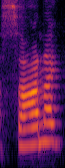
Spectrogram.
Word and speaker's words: Sana: It's not Santa. It's Sana.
